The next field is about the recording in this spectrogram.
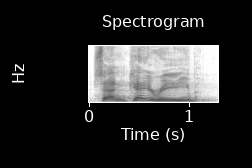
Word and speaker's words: Sennacherib: Now, when King Sennacherib, is the way we would pronounce it in the Hebrew, it actually is Sennacherib, came to Jerusalem, he offered King Hezekiah peace if the king would simply pay him tribute.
